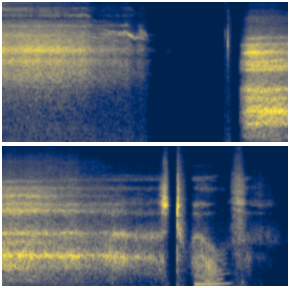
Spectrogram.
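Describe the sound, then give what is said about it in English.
Slow breaths drawn in through the nose during a lower-belly breathing exercise: a long, airy hiss, a pause, then another long inhale that fades into a few shorter, sharper puffs of air. “Inhaling in your nose.”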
